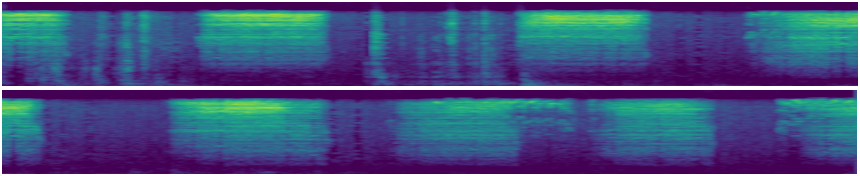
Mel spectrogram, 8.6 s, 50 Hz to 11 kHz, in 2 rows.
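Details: Barn owl with a mouse, recorded at night on 17 September 2019 at 01:49: a steady series of about seven harsh, drawn-out hisses roughly every second, preceded by scraping and thudding movement sounds.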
